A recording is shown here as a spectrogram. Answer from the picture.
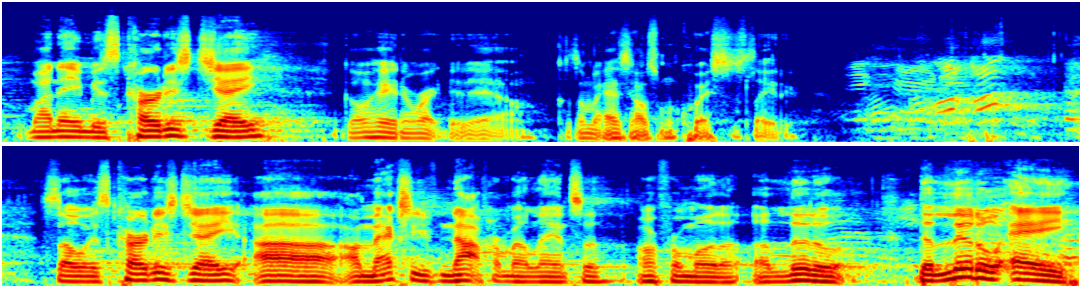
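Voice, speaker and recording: At a fairly quick pace, a man speaks at medium pitch with ordinary pitch variation, big swings in loudness and long, frequent pauses. Audible room echo and noticeable background noise fill the recording. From Augusta, Georgia. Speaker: wealth coach. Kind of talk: panel discussion. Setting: stage with audience. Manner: animated.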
